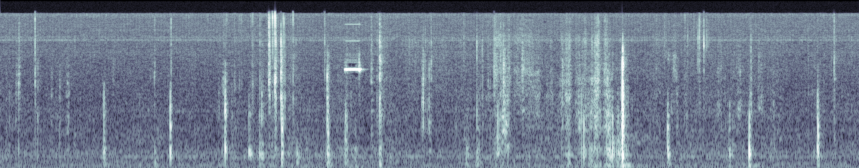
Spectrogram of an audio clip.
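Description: A printed heat-transfer sheet being handled and its paper backing peeled off: scattered crackles and rustles of stiff paper. A short high beep sounds about two and a half seconds in.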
